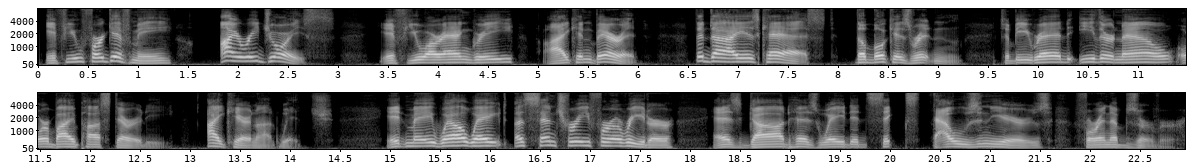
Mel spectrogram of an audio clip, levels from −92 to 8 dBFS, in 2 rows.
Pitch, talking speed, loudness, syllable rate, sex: 140 Hz, 140 wpm, -18 LUFS, 3.9 syllables/s, male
